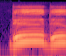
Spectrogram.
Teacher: 자, 그래서 예를 들어 가지고 이 혓소리인 니은 같은 경우에는 자, 입천장 봤을 때 느라고 하는 걸 소리를 내보면 느 그러면 입천장 요렇게 있으면 자, 공기가 목구멍을 통해서 요렇게 나오다가 느 그러면 혀가 요 부분에 닿으면서 윗잇몸하고 혀끝 여기에 닿으면서 이렇게 입천장에 닿으면서 눌립니다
